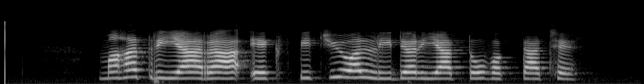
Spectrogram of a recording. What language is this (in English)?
Gujarati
